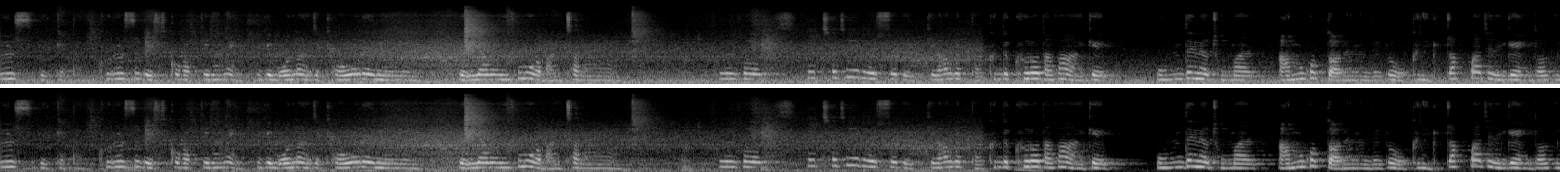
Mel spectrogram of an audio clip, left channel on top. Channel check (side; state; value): left; noise; rumble, 7 dB below the sound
